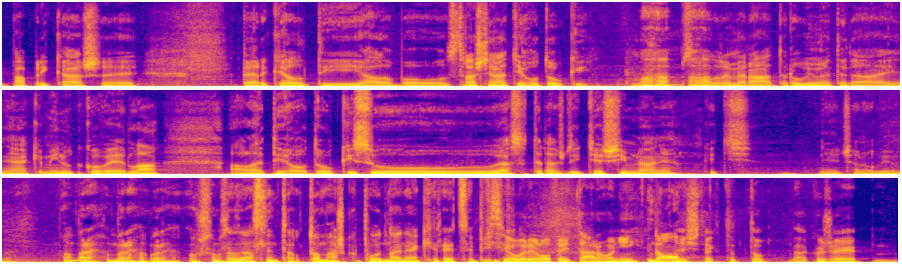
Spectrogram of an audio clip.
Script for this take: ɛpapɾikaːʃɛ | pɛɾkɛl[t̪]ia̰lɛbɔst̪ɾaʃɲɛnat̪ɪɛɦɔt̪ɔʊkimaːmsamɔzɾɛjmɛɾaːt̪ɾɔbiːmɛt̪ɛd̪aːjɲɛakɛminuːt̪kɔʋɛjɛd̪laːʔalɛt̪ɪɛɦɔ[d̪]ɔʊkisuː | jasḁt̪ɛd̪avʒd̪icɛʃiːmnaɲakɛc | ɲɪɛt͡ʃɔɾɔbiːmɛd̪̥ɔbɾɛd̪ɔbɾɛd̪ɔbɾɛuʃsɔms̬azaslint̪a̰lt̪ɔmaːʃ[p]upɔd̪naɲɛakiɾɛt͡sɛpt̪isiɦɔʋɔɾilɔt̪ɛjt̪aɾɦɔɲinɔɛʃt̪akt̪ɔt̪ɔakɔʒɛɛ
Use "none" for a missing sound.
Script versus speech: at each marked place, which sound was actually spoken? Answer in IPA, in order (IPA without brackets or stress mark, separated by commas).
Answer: t̪, t̪, k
